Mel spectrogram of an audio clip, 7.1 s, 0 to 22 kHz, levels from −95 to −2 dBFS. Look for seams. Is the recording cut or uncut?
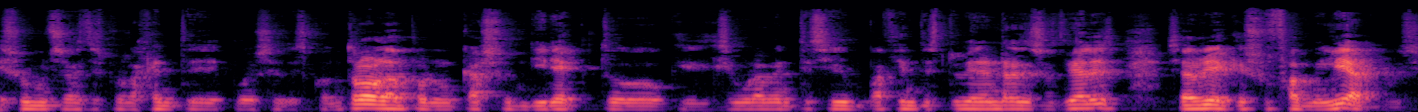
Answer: uncut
